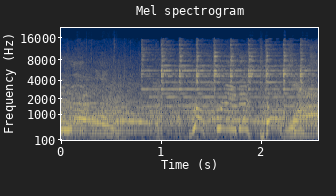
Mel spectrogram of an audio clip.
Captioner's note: bell dinging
